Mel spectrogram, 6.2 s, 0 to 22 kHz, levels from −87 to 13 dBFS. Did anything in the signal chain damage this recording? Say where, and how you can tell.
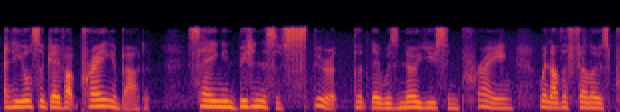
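No, nothing in the chain has damaged this speech; the only thing under it is the room's own background noise, sitting about 35 dB below the voice, which was picked up by the microphone rather than added by any stage after it.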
